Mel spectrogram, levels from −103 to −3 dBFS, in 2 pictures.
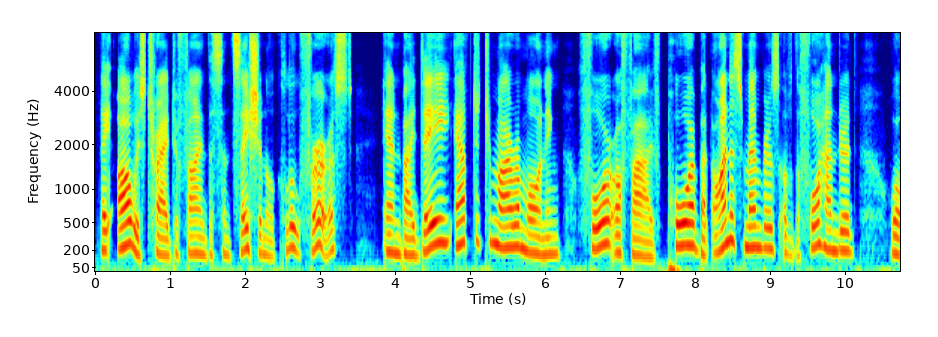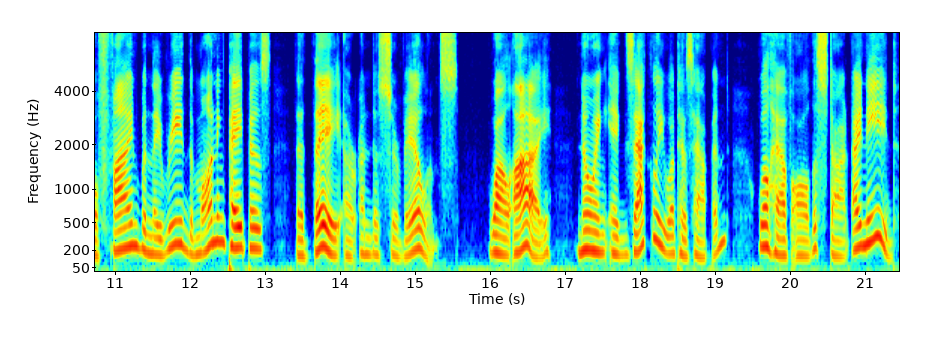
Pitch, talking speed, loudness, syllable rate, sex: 195 Hz, 150 wpm, -21 LUFS, 4.1 syllables/s, female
